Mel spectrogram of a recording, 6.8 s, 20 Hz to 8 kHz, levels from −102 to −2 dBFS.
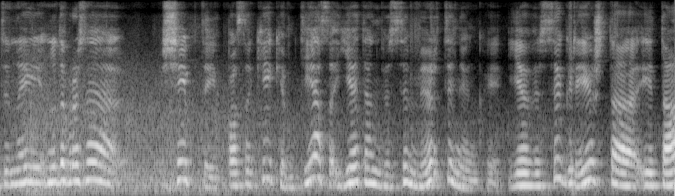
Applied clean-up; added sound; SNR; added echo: none; Thunder; 16 dB; reverberation time 0.4 s.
